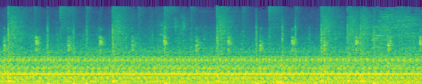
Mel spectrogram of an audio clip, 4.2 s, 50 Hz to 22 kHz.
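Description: Volvo heavy truck's diesel engine running steadily at about 1900 rpm with the engine brake on in position two, heard from inside the cab. It holds the truck at a constant 28 mph in seventh gear on a downhill grade without the service brakes. The drone stays even throughout, with a steady mid-pitched tone.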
